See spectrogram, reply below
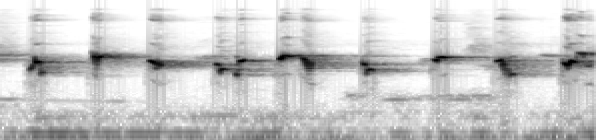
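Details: Yellow-vented bulbul singing a rapid warble (ropel panjang) meant to get stressed or silent birds to answer: short bright chirps about every third of a second, with soft low background rumble.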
